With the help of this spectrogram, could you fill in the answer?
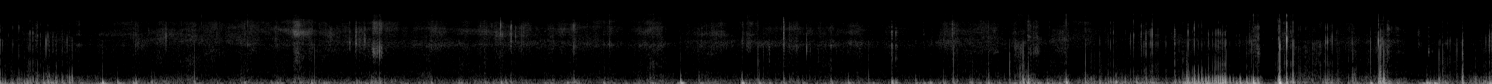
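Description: Long nails tap and scratch a hand-sized pill blister pack, its plastic bubbles set on a foil backing. A steady stream of quiet, crinkly scratches and clicks runs over a low rumble, with brighter sharp taps standing out. The activity swells into a louder, denser cluster of scratching and taps near the end.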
